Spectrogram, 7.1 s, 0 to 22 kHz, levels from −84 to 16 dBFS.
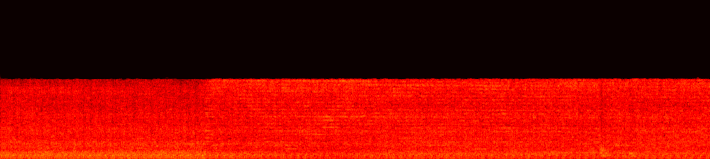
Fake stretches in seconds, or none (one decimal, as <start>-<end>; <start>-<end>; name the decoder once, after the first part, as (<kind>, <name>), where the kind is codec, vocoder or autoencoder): none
